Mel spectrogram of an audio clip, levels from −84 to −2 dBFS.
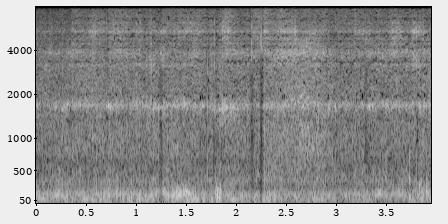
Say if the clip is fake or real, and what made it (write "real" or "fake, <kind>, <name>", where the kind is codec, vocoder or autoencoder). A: fake, codec, SNAC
